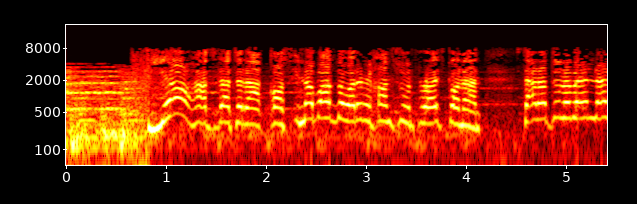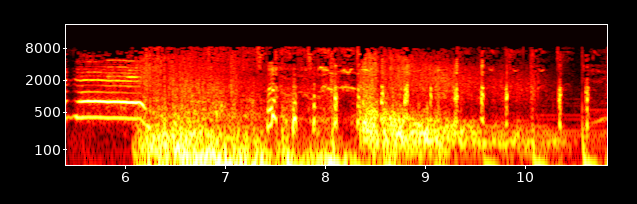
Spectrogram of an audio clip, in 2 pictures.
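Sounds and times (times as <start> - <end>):
speech: 0.6 - 6.4, 7.4 - 9.0
loud explosion boom: 6.2 - 9.8
laughter: 7.4 - 10.8.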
